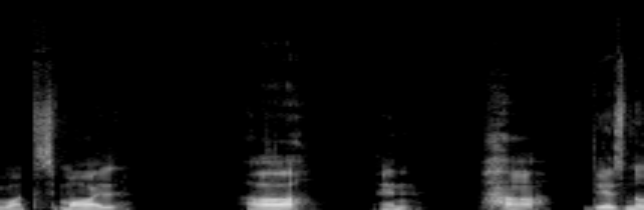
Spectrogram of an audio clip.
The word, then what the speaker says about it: ح: Ha sound is pronounced from the middle of the throat, like the wind blowing through a pipe.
